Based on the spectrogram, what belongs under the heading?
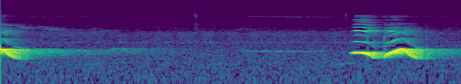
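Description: A great argus gives loud, mellow hooting notes: one fading with echo, then a two-part rising-and-falling 'kow-wow' after a pause.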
